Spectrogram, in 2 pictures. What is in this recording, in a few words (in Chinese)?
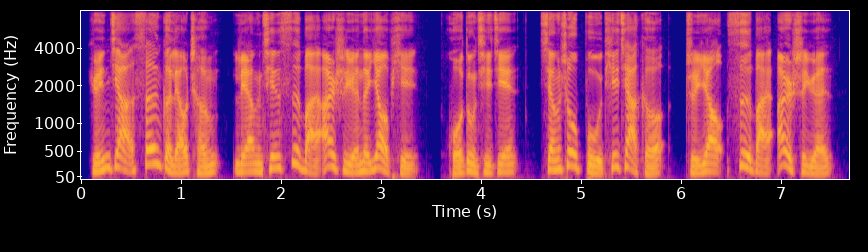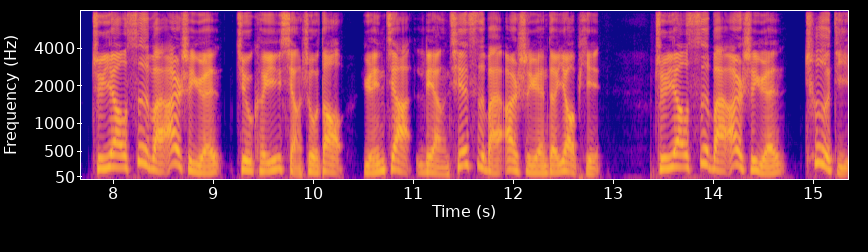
男 促销干音 彻底康复男科病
